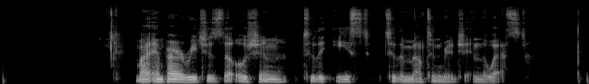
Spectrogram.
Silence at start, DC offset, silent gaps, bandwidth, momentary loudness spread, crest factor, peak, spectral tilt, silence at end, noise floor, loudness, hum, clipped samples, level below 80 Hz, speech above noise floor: 1.1 s; under 0.1%; none; 16 kHz; 12 LU; 24 dB; -8 dBFS; -4.5 dB/octave; 0.6 s; -89 dBFS; -29 LUFS; none; under 0.1%; -66 dBFS; 61 dB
